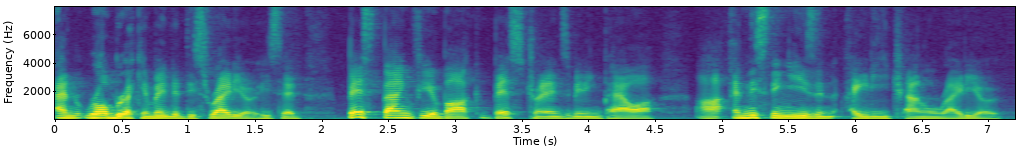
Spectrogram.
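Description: A man's voice: fairly low pitch, moderate pace, a little mellow. A man in his forties from Australia explaining things in a casual vlog, frank and plain-spoken. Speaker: vlogger, overland traveller. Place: indoors in a workshop garage, and seated in a vehicle.

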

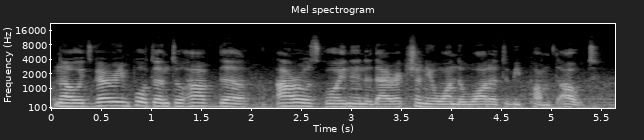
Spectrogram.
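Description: A man's voice: mid-range voice, fairly quick, slight background noise. Man explaining a DIY basement job. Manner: relaxed step-by-step explaining. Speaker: home renovation vlogger. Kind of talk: casual how-to narration. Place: unfinished basement indoors.

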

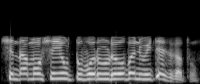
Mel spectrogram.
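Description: A man's voice: very high voice, animated, brisk, clean tone, no room sound. A man with a rural Maharashtrian Marathi accent chats casually and insistently as a teasing prank caller, in colloquial speech over a tinny phone-like recording. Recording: tinny, phone-like band-limited sound.

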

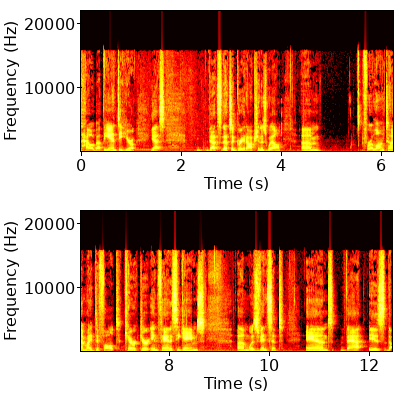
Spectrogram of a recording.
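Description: A man's voice: medium pitch, a bit bright. A man in his forties giving casual, reflective, rambling gameplay commentary as a streamer. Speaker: game streamer. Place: small room with shelves, indoors. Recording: game ambience as clear background noise.

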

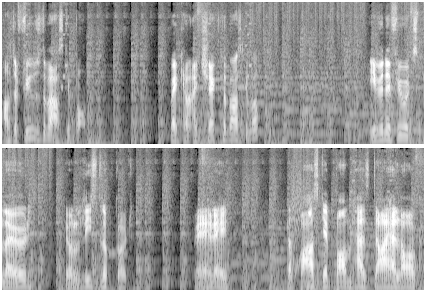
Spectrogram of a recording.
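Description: A man's voice: medium pitch, normal speed, pauses often. An English man giving dry, sarcastic commentary over a game he plays. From England. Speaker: let's play voice actor. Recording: game music behind.

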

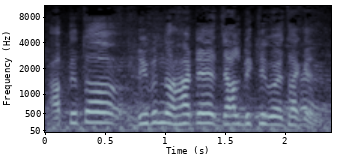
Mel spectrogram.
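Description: A man's voice: extremely high pitch, rapid-fire. A man vlogger interviewing a street vendor, politely repeating each answer back in a casual chat. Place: outdoor market, off camera. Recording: loud crowd noise outdoors. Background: busy crowd and vehicles.

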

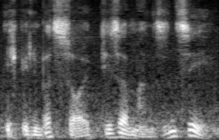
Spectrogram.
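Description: An actor playing a calm, persistent police detective who questions pointedly in a German crime drama. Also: male voice, rumbling low, moderate pace, creaky, full character voice. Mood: matter-of-fact. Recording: very reverberant hall, faint noise.

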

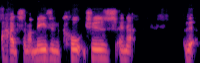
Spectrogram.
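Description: A man's voice: fairly high pitch, a little slow, dry recording. A young Scottish man, a soccer coach, chatting casually as an interview guest, with many fillers and restarts. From Scotland. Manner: relaxed, with frequent fillers and restarts. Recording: dull, lo-fi sound.

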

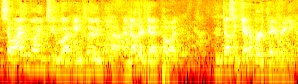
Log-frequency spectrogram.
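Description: Slow older man reading poetry live. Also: fairly high pitch, lively intonation, a crowd in the background. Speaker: poetry reader at an open mic. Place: small tavern stage indoors. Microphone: stand microphone, captured from far camera. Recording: roomy live tavern, distant mic, audience noise.

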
